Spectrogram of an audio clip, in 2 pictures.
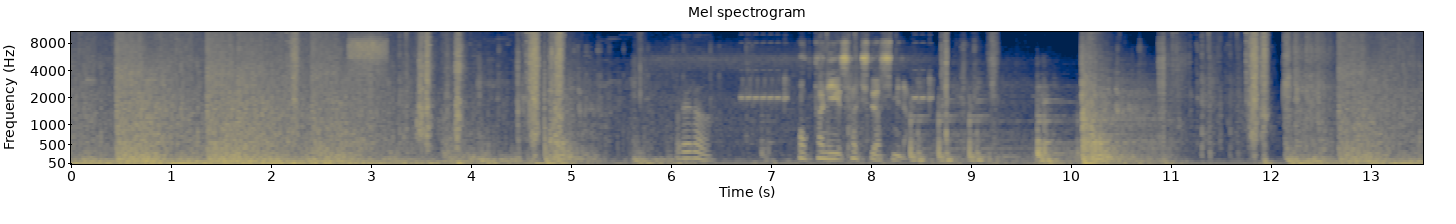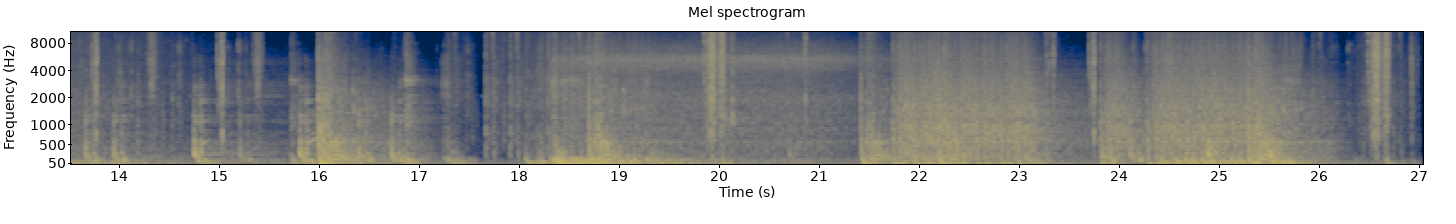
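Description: An assault rifle fires in bursts.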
